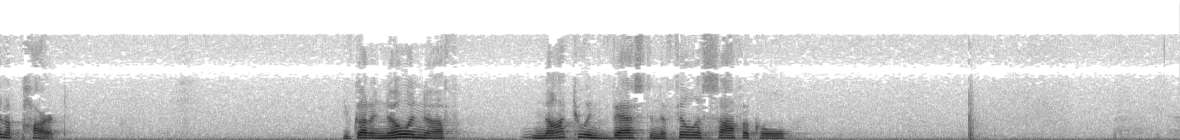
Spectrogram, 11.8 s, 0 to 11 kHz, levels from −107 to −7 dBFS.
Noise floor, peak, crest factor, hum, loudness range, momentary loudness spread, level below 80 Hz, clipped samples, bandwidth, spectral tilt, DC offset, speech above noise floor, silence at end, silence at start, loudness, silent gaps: -54 dBFS; -10 dBFS; 18 dB; none; 13 LU; 20 LU; -54 dBFS; under 0.1%; 8.4 kHz; -9 dB/octave; under 0.1%; 30 dB; 2.05 s; 0 s; -25 LUFS; none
